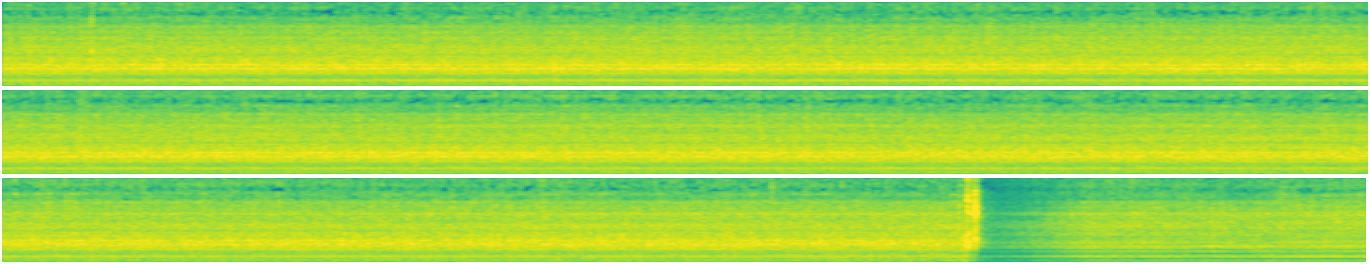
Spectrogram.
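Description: Metal lathe running under power, geared for single-point thread cutting: a steady mechanical hum with several even whining tones. Near the end the sound drops abruptly for a moment and then builds back up.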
